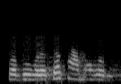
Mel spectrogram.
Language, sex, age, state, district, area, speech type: Odia, female, 45-60, Odisha, Angul, rural, conversation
